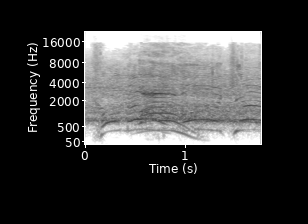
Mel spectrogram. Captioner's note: crowd cheering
